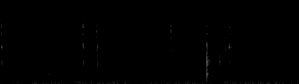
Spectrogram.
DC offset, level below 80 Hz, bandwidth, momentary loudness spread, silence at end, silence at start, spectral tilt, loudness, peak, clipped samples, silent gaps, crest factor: under 0.1%; -76 dBFS; 16.5 kHz; 8 LU; 0 s; 0 s; -1.5 dB/octave; -61 LUFS; -32 dBFS; under 0.1%; none; 34 dB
